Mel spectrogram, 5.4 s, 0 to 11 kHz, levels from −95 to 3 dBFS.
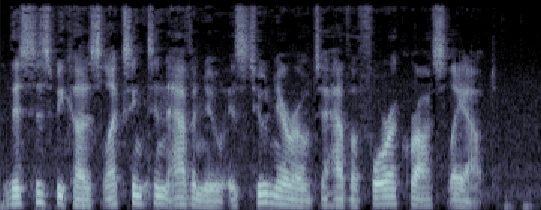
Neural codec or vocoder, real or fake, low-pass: vocoder, 24 kHz, 100 mel bands, Vocos; fake; 9.9 kHz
